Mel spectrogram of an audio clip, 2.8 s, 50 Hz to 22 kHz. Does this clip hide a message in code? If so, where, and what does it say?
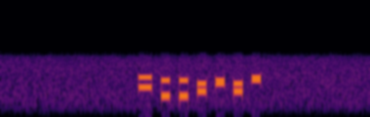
Yes: multi-frequency trunk signalling (R1, as on North American trunks) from 1.0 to 2.0 s, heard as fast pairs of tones, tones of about 70 ms. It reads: KP 77505 ST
